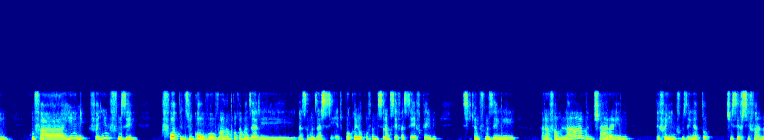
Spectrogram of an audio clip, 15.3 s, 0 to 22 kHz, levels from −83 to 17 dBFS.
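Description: From the start to the end of the speech you can hear Speex codec damage: a hoarse, noisy grain on the voice, as CELP runs short of bits for the excitation. It sounds like a bitrate near 10 kbps, and nothing comes through above 7.7 kHz.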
